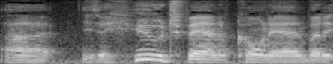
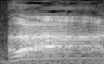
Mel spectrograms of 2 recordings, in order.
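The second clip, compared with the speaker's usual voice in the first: much higher anguished cry; mock yell; 13 semitones higher, 4 dB louder than usual. Acting out Vader's scream, mock anguished cry. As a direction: let out a hammed-up wail. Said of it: "He yells".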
